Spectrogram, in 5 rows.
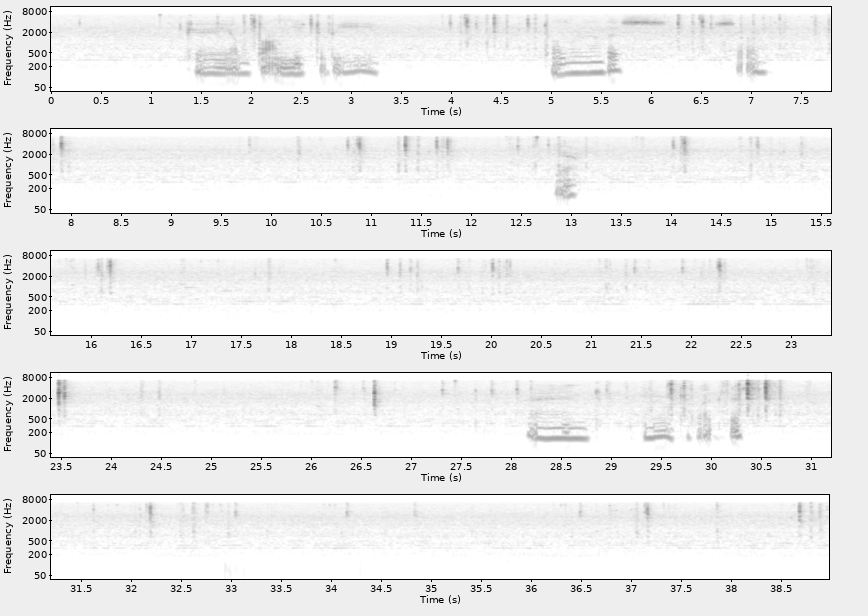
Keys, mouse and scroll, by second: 0.2 z, 0.5 middle click, 1.2-2.7 right drag, 1.5 z, 2.1 Tab, 2.5 g, 4.0 z, 4.4 Tab, 4.7 g, 5.2-6.2 middle drag, 6.2 Tab, 6.6-8.9 middle drag, 6.9 Tab, 7.1 g, 7.6 g, 10.4 g, 10.7 g, 11.4 Tab, 11.6 g, 12.4-14.7 middle drag, 12.7 a, 12.9 c, 13.6-15.4 drag, 14.2-15.9 typing, 15.4 middle click, 17.6 g, 18.9 z, 19.1 c, 19.9 g, 22.0 c, 22.3 g, 23.4-26.5 typing, 23.9-25.9 middle drag, 27.0-31.4 middle drag, 28.0 Tab, 29.1 ctrl+2, 29.6 ctrl+Tab, 30.1 ctrl+Tab, 30.5 ctrl+Tab, 31.7-37.9 right drag, 33.0-34.0 drag, 34.0-38.5 middle drag, 36.9 ctrl+b, 38.7 Tab.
